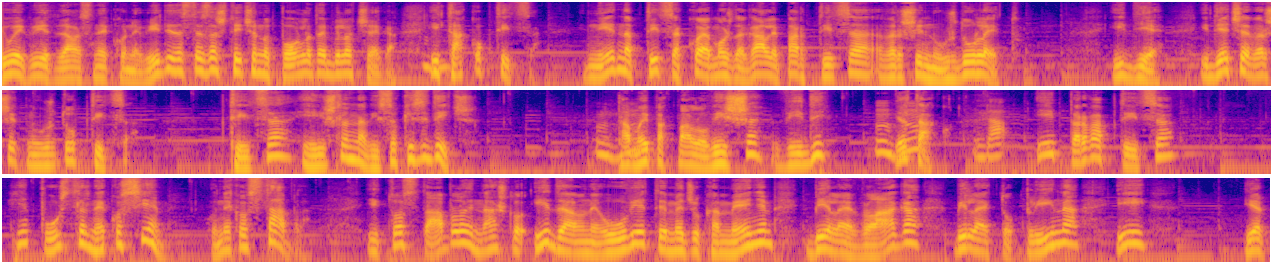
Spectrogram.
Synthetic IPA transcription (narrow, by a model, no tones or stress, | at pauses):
iujekʋid̪jit̪ed̪aʋasnekʰonḛʋid̪id̪ast̪ezaʃt̪it͡ʃenod̪̚po̞ɡled̪abiːlot͡ʃe̞̰ɡa̰ | it̪ako̞pt̪it̪sḁnijed̪napt̪it̪sako̞jamo̞ʒd̪aɡalepaːɾp̚t̪it̪saʋr̩ʃinuːʒd̪uːleːt̪u̥ | id̪jeid̪jet͡ɕeʋr̩ʃit̪nuːʒd̪upt̪it̪sa̰ | pt̪it̪sajeiʃlanaʋisokizid̪it͡ʃ | t̪amoipakmaloʋiʃe̞ʋid̪i | jilt̪a̰ko̥ipr̩ʋapt̪it̪sa | je̞puːst̪ilane̞kosjemeod̪nekoɡst̪abla̰it̪o̞ːst̪a̰blo̞jenaʃloʔid̪ealne̞uːʋje̞t̪ɛme̞d͡ʑukame̞ɲembilajeʋlaːɡabiːlajet̪opliːna | i | jeɾ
